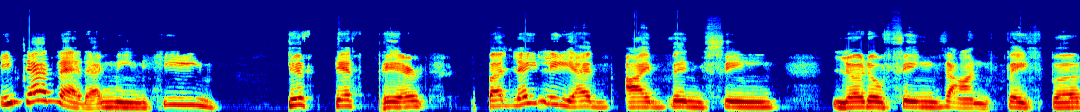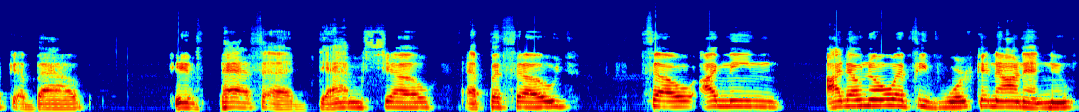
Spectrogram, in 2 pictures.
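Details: Adult male with a speech impediment he attributes to a neurological problem: MRI showed an underdeveloped back of the brain, and he hit his head on a dashboard in a car accident when younger; sometimes mistaken for drunk; slurred speech (dysarthria).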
